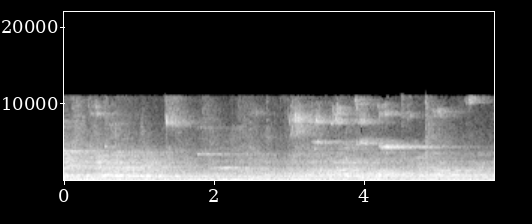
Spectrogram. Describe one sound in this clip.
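Players shout and call out to each other in a large echoing hall.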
